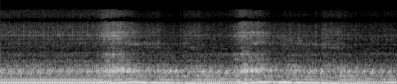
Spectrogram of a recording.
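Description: A car engine revs briefly twice.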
